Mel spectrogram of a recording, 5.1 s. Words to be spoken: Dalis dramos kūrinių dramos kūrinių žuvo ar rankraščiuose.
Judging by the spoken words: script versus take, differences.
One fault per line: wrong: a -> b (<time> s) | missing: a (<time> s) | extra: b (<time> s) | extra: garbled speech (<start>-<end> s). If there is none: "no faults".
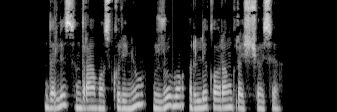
missing: dramos kūrinių (2.1 s)
extra: liko (3.0 s)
